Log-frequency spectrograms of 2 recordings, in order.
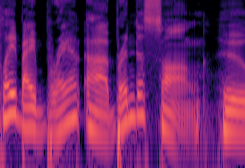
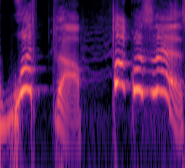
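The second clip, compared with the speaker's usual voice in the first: acted, stunned, very high, drawn-out outburst; 5 dB louder than usual. Retelling the other speaker's reaction when they turned around: imitating a shocked reaction. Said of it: "your face of just shock".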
